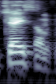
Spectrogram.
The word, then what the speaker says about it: Jaysam: Is it Jaysam or Jaysam? So it's actually neither. It's Jaysam.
